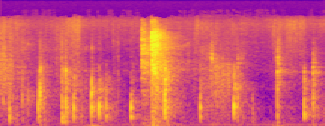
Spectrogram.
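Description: Footsteps run up a flight of stairs toward a store: a rapid, uneven series of hollow thuds and knocks, many steps in quick succession, steady in loudness and with no talk over them.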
